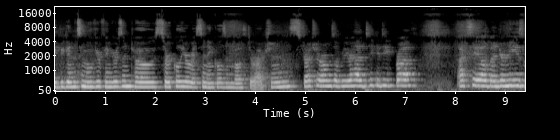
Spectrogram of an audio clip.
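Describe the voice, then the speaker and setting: A woman's voice: a little high, dark tone, roomy sound. A woman teaching a guided yoga class who chats between instructions and sounds tired. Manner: chatty, apologizes for talking too much. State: tired, yawning. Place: athletic club room.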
